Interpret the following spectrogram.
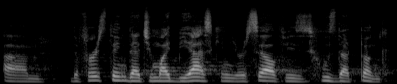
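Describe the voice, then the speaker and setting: A man from Morocco, giving an energetic stage presentation at a conference and chuckling between points. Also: on the high side, moderate pace. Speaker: conference speaker. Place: large conference hall stage. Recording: long reverb of a large hall.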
